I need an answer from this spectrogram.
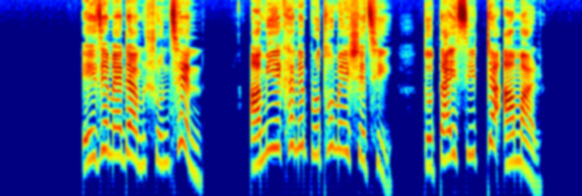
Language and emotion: Bengali, angry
